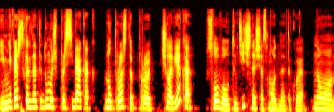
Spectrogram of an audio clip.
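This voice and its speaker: A woman talks at a fairly slow pace in a normal speaking voice with medium pitch. The sound is dry and close with no echo, in a very clean recording over a silent background. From Saint Petersburg, Russia. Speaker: life coach. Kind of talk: interview conversation.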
